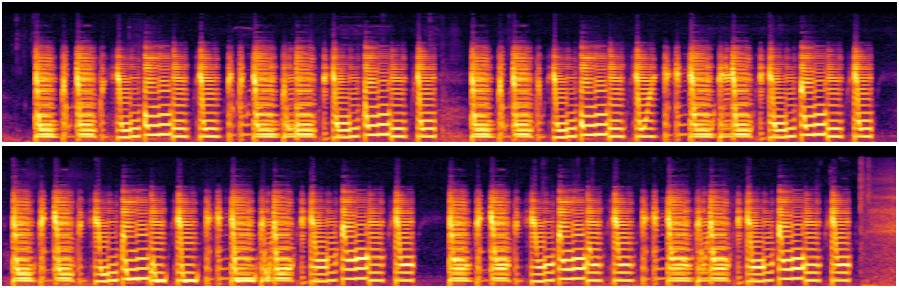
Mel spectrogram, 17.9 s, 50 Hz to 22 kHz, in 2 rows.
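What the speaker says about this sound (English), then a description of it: "If I make this really peaky, you get a real wah." Peaky wah-style filter from the iZotope Trash 2 plugin sweeping over a repeating distorted synth or guitar phrase, a rhythmic pulsing pattern with resonant vowel-like sweeps, loud and steady.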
